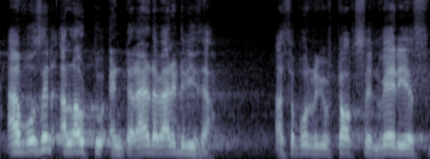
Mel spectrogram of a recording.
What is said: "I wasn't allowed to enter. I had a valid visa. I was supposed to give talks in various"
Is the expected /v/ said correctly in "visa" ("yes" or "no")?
yes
